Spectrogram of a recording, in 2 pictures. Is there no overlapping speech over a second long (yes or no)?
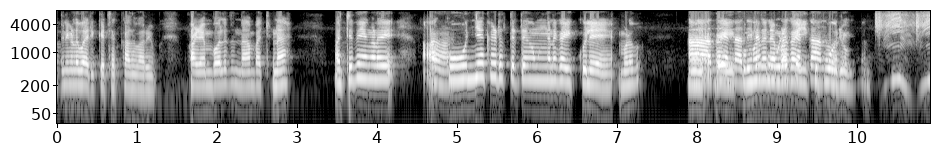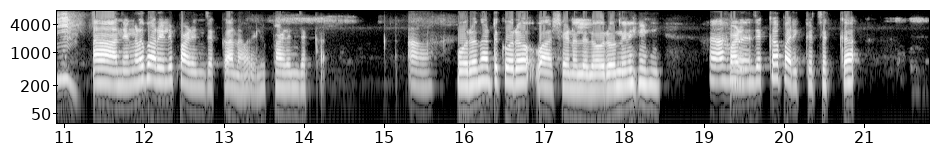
no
